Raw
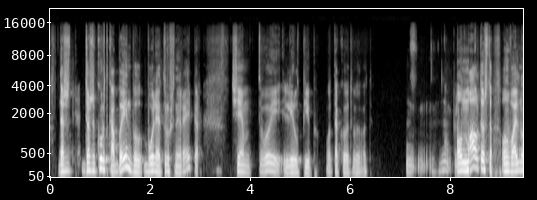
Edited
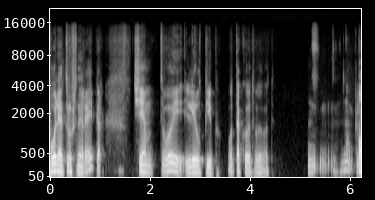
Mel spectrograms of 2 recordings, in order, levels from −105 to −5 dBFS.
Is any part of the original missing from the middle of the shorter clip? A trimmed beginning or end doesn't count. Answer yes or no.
no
